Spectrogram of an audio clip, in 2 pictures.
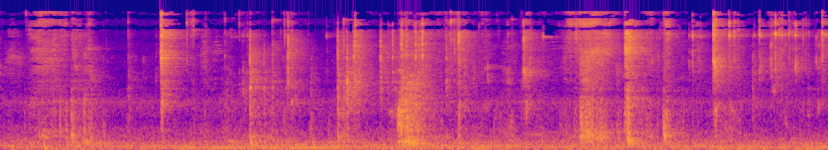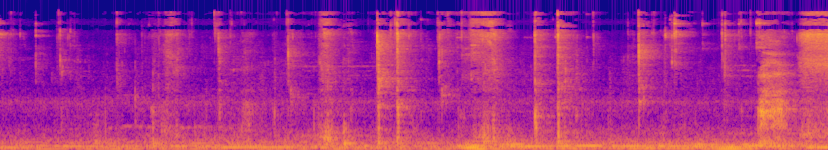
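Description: Close-up eating sounds of a man biting and chewing meat off a mutton leg bone: irregular wet smacks and clicks of the mouth, with a low hum underneath at times.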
